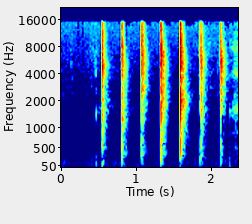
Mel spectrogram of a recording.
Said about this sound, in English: But we don't just do manual clapping on this podcast.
